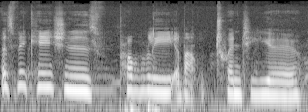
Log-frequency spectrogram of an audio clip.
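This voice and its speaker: A woman talks at a fairly slow pace. She has an English accent. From northeast England. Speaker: furniture store owner. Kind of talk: interview.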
